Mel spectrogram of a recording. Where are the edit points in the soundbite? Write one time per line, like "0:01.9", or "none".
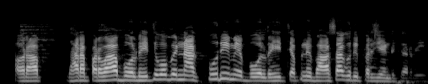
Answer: none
